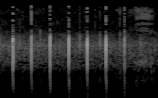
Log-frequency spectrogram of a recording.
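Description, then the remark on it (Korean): An audience claps in steady unison, about eight sharp, evenly spaced claps in quick succession, fairly soft, with no talking, giving a clap of glory to the Lord after the choir's praise. “우리 찬양받을 주님께 영광의 박수를 올려드리겠습니다.”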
